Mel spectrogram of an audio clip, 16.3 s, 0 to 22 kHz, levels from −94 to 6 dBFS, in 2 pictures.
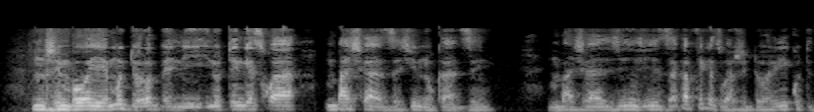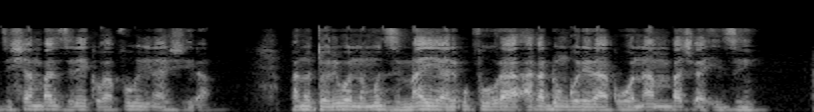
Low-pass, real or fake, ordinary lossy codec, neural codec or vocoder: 19.8 kHz; fake; AAC, 24 kbps; vocoder, 44.1 kHz, 128 mel bands, Pupu-Vocoder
